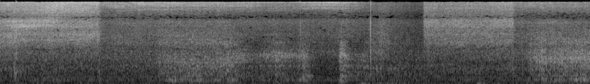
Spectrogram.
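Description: A carpet cleaning wand hisses loudly as it sucks up water from carpet.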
